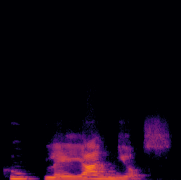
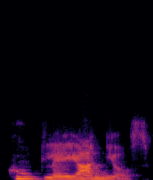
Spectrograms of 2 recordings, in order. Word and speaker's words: cumpleaños: It ends in an S. We're going to emphasize the second to last syllable, and the E and the A are 2 separate sounds because they're both strong vowels. Cumpleaños. 4 syllables.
